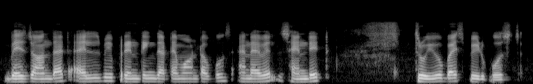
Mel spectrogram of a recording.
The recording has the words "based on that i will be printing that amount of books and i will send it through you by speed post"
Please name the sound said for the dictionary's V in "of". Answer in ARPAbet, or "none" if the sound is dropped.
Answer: V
